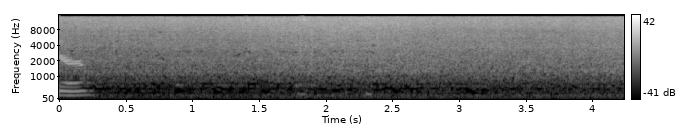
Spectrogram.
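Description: Pork cutlets and sautéed onions sizzling steadily in a hot cast iron pan.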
